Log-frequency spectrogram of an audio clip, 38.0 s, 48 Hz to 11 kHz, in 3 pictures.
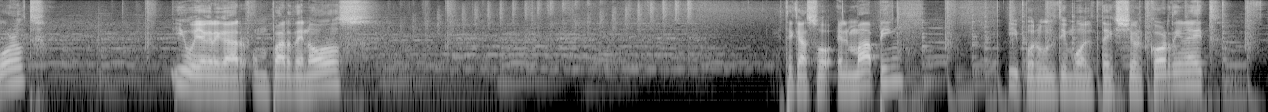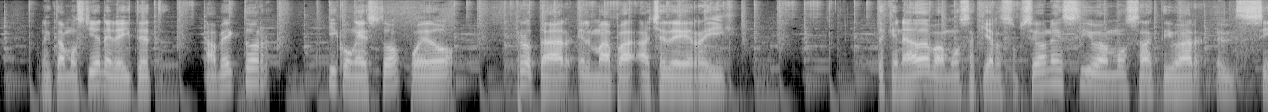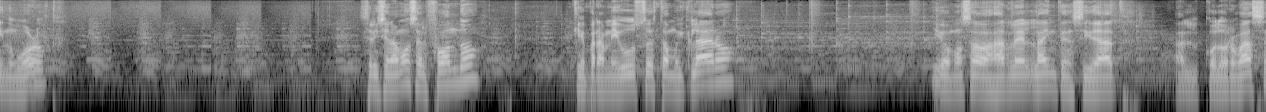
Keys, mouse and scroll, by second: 0.2 middle click, 1.3 click, 1.8 click, 2.0 shift+a, 3.5 p, 6.4 click, 7.8 middle click, 8.3 click, 8.5 shift+a, 10.0 o, 13.0 click, 15.6 middle click, 16.0 scroll up 3, 17.4 click, 22.1 click, 27.7 click, 29.1 click, 31.9 middle click, 32.9 middle click, 34.3 click.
